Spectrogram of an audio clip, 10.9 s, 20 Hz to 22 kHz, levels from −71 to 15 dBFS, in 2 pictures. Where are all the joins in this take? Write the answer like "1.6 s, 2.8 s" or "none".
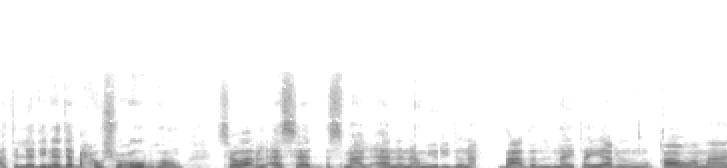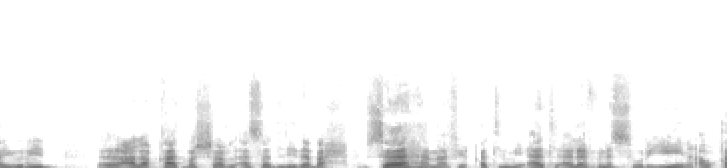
1.9 s, 2.4 s, 3.5 s, 4.3 s, 6.8 s, 8.1 s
